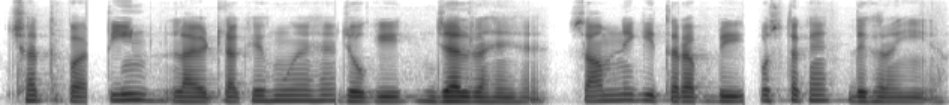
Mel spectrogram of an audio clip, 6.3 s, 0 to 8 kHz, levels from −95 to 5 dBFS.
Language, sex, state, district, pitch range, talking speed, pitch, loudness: Hindi, male, Bihar, Samastipur, 125-150 Hz, 190 wpm, 135 Hz, -21 LUFS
